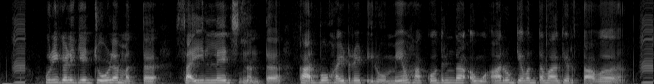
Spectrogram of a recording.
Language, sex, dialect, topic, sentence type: Kannada, female, Dharwad Kannada, agriculture, statement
